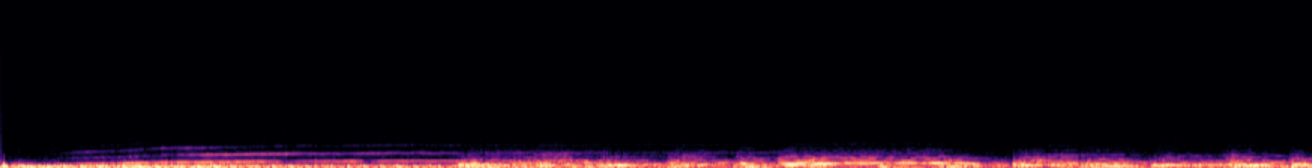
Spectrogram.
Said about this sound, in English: Tonight, there are thousands of police and sheriff's cars out on the streets and roads, pursuing criminals or cruising watchfully, ready to dash with sirens screaming to the scene of any emergency.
